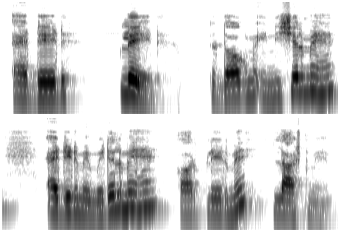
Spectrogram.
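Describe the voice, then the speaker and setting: A man's voice: high-pitched, darkish tone. A man teaching a spoken English lesson, addressing his students kindly and repeating each sound firmly to drill it.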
